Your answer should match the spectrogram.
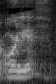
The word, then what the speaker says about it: Orlaith: that I have because it's actually spelt the same way that the Irish name Orla is spelt, but they're calling her Orlaith in the audiobook, so I'll take it that that was the intention of the author, but I can't help but read Orla.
